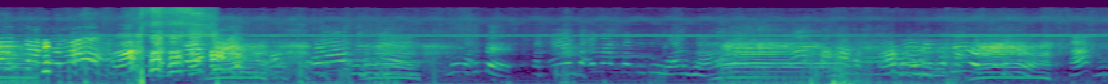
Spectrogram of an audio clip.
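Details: Sheep mating in Sirna Rasa village. Several short, even bleats are repeated among constant human talk and children's voices.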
